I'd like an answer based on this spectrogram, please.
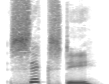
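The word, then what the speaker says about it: sixty: Whereas with 60, we have the intonation on the first syllable.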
